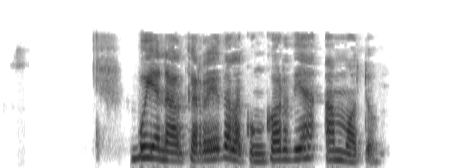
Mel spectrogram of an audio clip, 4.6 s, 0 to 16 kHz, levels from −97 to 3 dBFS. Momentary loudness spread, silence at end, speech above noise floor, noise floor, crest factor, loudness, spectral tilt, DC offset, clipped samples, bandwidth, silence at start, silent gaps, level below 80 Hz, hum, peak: 16 LU; 0.8 s; 30 dB; -46 dBFS; 18 dB; -16 LUFS; -4 dB/octave; under 0.1%; under 0.1%; 7.8 kHz; 0.95 s; none; -62 dBFS; none; 0 dBFS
